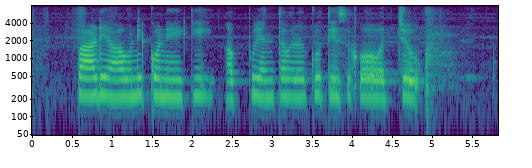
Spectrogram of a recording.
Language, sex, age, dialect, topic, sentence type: Telugu, female, 18-24, Southern, banking, question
